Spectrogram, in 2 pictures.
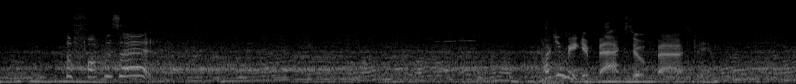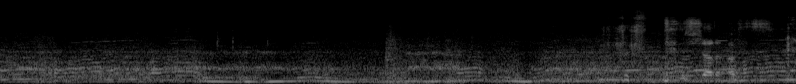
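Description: A race car engine revs up and down as gears shift.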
